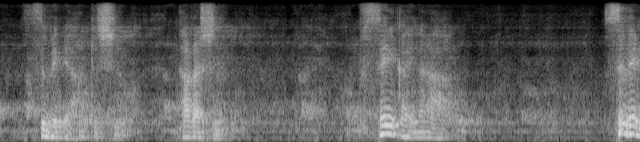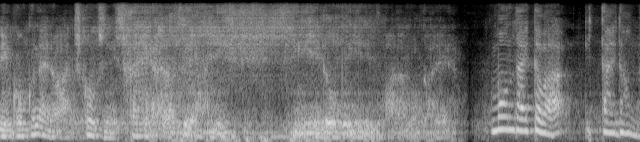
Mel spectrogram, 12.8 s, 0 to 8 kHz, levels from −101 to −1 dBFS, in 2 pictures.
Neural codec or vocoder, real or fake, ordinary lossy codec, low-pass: codec, 16 kHz, 4.8 kbps, FACodec; fake; none; 7.2 kHz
